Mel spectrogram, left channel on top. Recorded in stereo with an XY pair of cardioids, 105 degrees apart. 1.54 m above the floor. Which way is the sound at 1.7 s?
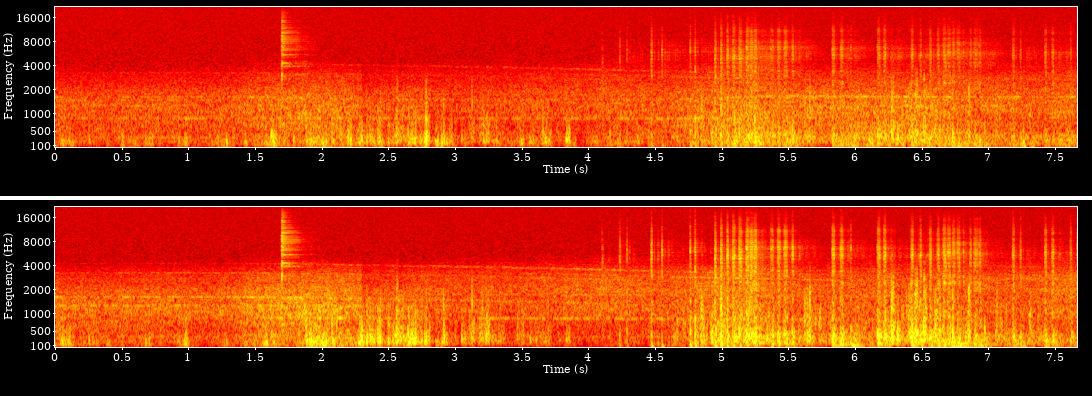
40° right.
